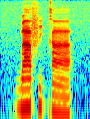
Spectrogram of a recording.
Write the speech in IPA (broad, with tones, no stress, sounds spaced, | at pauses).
ɡ͡b a˧ f i˧ k a˨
